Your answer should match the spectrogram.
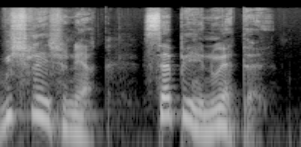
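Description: Speech only: a narrator reading an audiobook aloud in Sinhala, two short phrases with brief pauses.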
